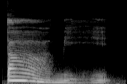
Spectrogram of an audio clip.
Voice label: "大米", Chinese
